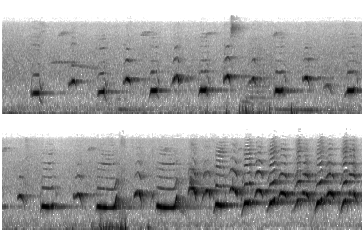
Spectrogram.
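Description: A monkey gives clear, hooting calls that repeat steadily, then speed up and climb in pitch.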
